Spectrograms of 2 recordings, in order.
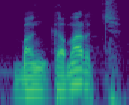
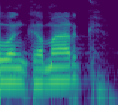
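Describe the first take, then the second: First: The name ends with a ch sound. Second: The name ends with a k sound. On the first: The speaker uses only Castilian Spanish. "los que no lo hablan ... le llaman Banca March" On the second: The speaker is a Catalan speaker. "los que hablamos catalán a la CH final le ponemos el sonido de la C"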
